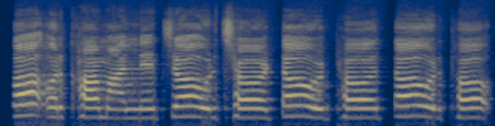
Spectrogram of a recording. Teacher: इसमें नाद नहीं होती। कोई गूंज नहीं होती। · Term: अघोष व्यंजन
